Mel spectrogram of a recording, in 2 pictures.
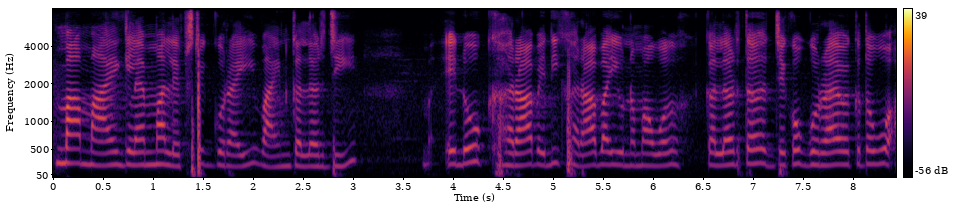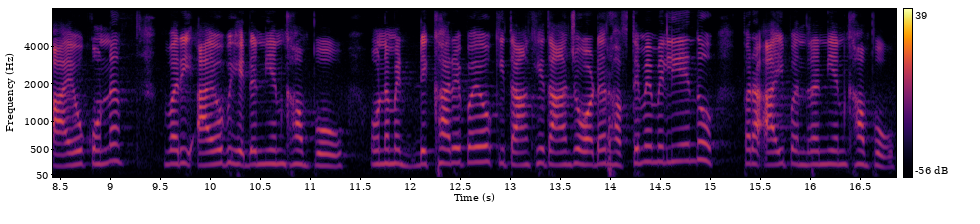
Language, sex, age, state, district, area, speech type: Sindhi, female, 18-30, Maharashtra, Thane, urban, spontaneous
